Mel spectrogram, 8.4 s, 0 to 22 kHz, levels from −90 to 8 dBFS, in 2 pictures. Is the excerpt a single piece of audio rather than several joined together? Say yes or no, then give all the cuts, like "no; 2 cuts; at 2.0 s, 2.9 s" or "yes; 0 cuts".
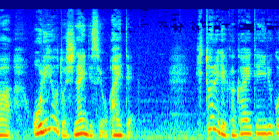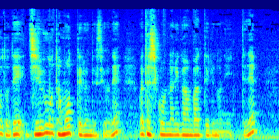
yes; 0 cuts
